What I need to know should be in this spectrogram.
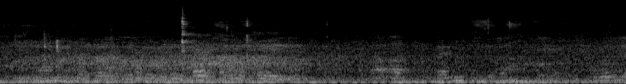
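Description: Cutlery scrapes on a plate.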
